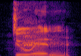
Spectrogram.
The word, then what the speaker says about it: Douyin: It's called, and I'm going to butcher this, it's called Douyin. It's spelled D-O-U-Y-I-N.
